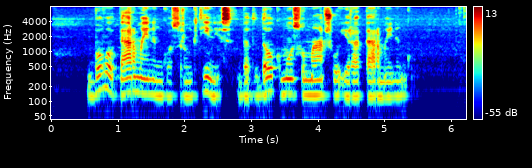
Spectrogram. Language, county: Lithuanian, Marijampolė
